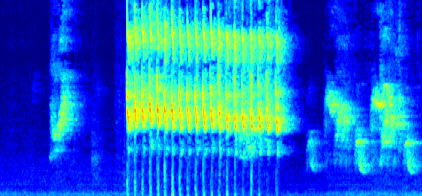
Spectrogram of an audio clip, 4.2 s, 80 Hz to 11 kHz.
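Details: Cililin, a prized songbird in full song: a brief high chirp, then a rapid loud trill of sharp repeated notes for about 1.5 seconds, followed by varied high twittering phrases.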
